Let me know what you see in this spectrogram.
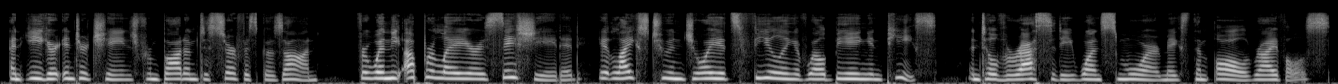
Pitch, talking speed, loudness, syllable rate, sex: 240 Hz, 150 wpm, -18 LUFS, 4.4 syllables/s, female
